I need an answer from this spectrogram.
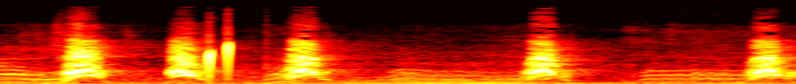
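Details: An Australian Cattle Dog (blue heeler) gives sharp, single barks at uneven intervals of about a second.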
